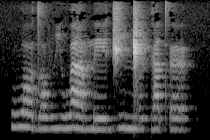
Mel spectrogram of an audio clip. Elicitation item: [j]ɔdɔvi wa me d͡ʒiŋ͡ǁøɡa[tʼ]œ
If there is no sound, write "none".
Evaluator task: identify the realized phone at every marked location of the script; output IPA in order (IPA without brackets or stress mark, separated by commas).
w, tʼ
